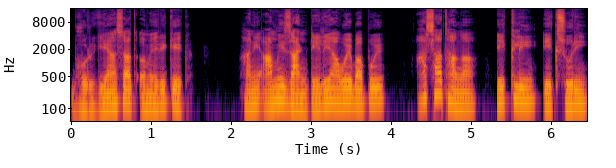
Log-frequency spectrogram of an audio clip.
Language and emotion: Goan Konkani, sad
